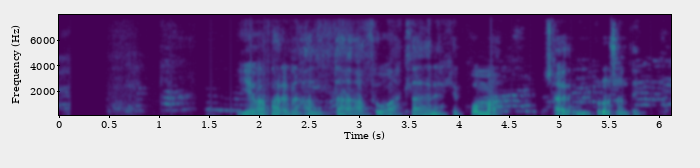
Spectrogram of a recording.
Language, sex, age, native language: Icelandic, male, 30-39, Icelandic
